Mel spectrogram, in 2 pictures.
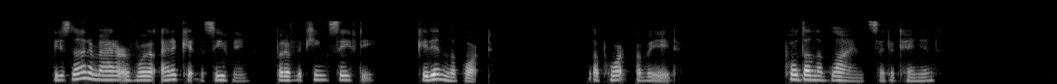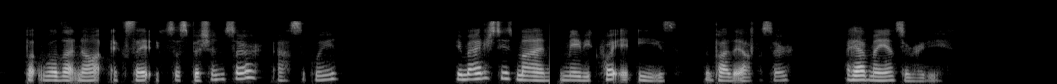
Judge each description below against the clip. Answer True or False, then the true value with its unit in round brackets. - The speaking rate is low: False (150 wpm)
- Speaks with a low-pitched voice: False (195 Hz)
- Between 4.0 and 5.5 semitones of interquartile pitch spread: False (3.3 semitones)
